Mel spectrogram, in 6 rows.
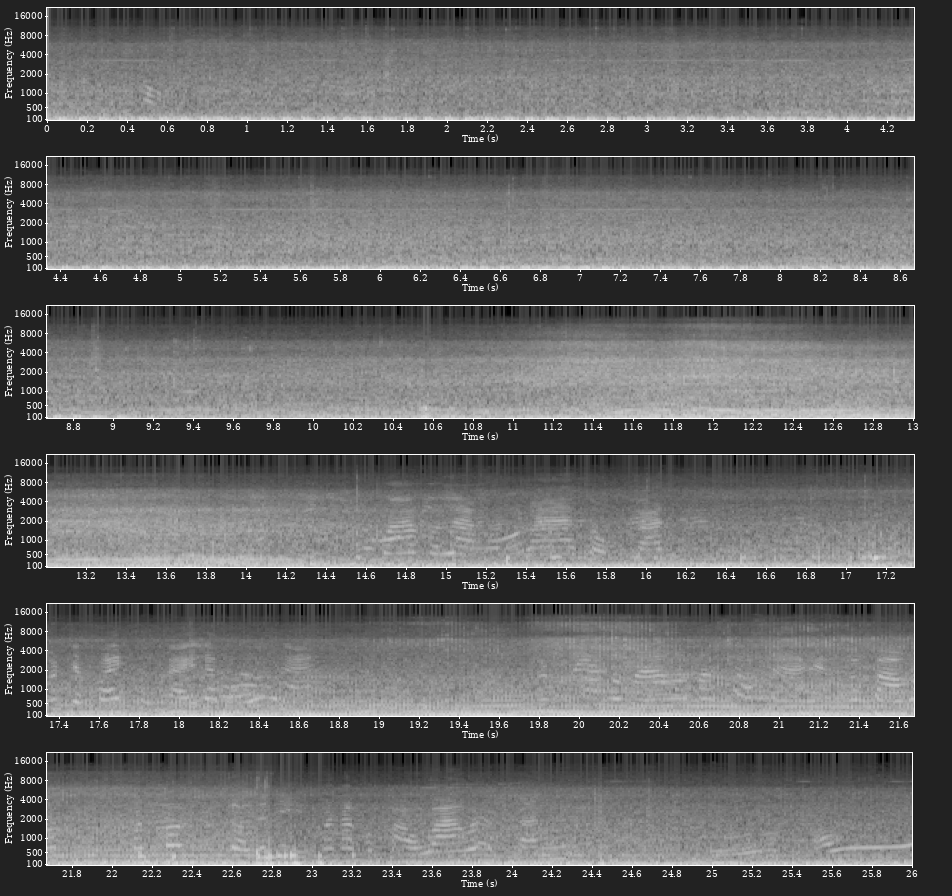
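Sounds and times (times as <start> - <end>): motorcycle engine idling: 0.0 - 11.8
passing vehicle engine drone: 0.0 - 26.0.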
